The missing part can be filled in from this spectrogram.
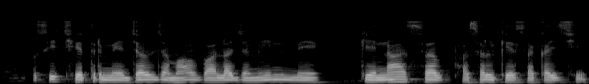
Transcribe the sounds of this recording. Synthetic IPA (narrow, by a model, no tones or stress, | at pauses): osikʃʰeːt̪ɾəmẽd͡ʒəld͡ʒəmaːwːaːlad͡ʒəmiːnmẽ | kenasəb̚pʰəsəlkesəkət͡ʃʰḭ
